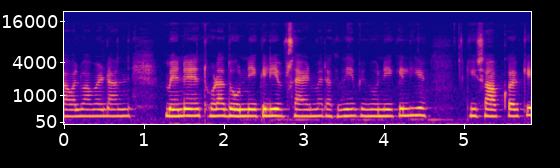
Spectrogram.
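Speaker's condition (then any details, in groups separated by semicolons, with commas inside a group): No condition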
